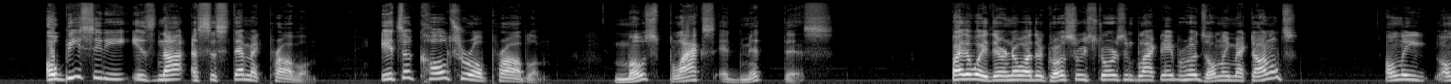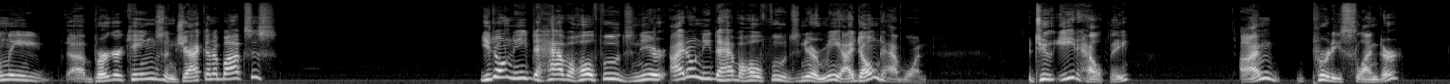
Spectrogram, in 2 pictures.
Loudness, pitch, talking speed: -15 LUFS, 200 Hz, 140 wpm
